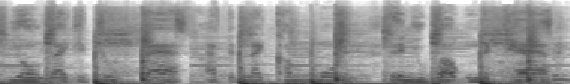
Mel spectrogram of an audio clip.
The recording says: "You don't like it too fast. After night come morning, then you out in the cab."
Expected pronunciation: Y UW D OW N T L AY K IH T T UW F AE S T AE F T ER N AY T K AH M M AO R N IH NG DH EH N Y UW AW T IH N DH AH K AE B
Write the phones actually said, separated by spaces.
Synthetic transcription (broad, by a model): Y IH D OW N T L AY K IH T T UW F AE S T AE F T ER N AY T K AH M M AO R N IH NG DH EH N Y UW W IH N DH AH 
